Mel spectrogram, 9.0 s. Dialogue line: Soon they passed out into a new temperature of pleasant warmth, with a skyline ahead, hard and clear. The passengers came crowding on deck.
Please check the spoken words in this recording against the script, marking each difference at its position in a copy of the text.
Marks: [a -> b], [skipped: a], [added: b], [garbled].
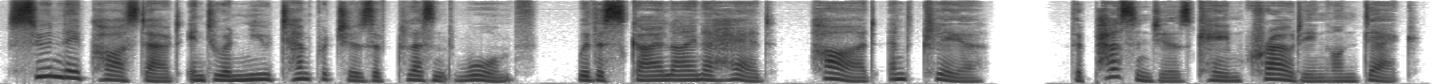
Soon they passed out into a new [temperature -> temperatures] of pleasant warmth, with a skyline ahead, hard and clear. The passengers came crowding on deck.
